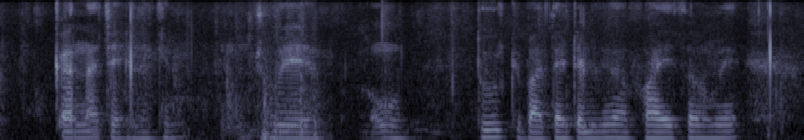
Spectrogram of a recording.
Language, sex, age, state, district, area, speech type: Hindi, male, 18-30, Uttar Pradesh, Chandauli, rural, spontaneous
